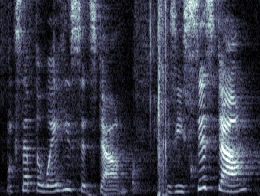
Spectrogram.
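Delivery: normal talking voice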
